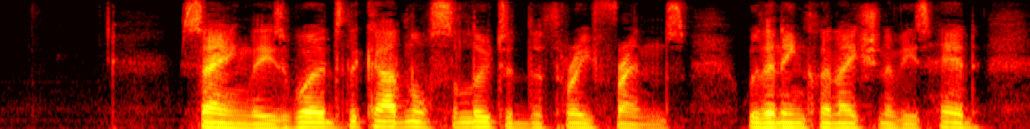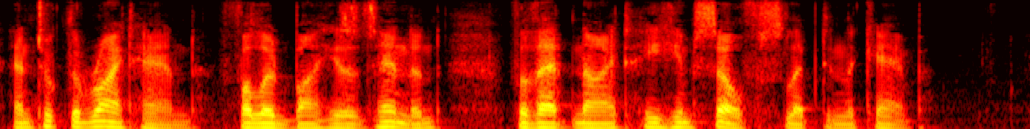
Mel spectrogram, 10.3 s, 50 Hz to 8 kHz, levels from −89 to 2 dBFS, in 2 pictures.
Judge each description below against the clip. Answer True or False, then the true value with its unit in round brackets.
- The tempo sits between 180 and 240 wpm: True (190 wpm)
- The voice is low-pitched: True (100 Hz)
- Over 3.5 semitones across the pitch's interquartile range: False (2.8 semitones)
